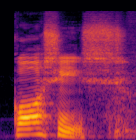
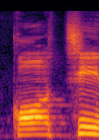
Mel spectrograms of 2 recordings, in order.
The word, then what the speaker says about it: Cauchy: ठीक है, तो पहली थ्योरम है कॉशीस। स्पेलिंग क्या होता है? कॉची नहीं लिखना है, ठीक है, CAU, कॉशीस थ्योरम।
